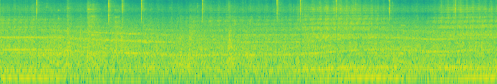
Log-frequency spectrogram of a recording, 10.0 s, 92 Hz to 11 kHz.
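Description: CSX SW1001 switcher locomotive's diesel engine running steadily as it pulls tank cars slowly through a street crossing. Irregular clicks and a wavering squeal come from the wheels of the moving train.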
